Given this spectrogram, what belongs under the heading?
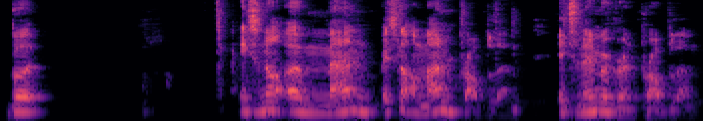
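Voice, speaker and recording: A man's voice: medium pitch, big pitch swings, moderate pace, breathy edge. A young man giving an opinionated political monologue, combative and ranting, often restarting his sentences. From Britain. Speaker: political commentator.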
